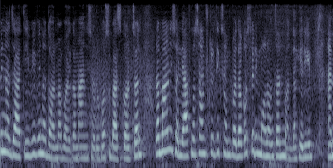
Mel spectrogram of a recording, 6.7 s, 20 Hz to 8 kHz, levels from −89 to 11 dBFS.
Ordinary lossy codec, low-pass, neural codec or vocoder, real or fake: none; 7.2 kHz; vocoder, 44.1 kHz, 128 mel bands, Pupu-Vocoder; fake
